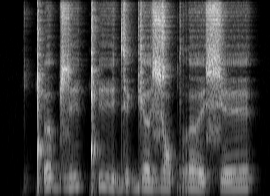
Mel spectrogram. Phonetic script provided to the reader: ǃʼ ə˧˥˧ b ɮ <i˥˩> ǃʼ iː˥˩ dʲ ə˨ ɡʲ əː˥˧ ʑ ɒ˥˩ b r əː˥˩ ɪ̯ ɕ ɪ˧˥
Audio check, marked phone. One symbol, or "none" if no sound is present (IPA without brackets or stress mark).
i˧˥˧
